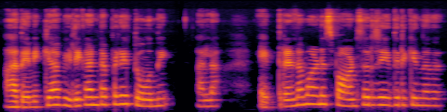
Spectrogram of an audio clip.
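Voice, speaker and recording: A woman's voice: fairly high pitch, fairly quick, dark tone, close to an everyday voice. A woman voicing a teasing, stubborn young woman who scolds her fiancé.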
